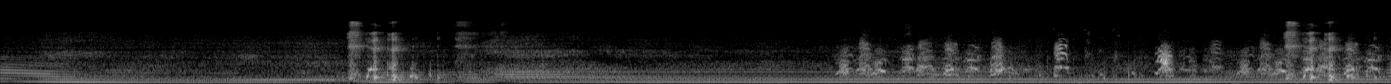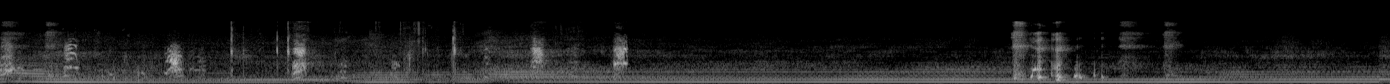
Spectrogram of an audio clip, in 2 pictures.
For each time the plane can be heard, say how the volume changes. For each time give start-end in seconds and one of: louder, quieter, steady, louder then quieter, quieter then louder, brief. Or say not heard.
0.0-27.7 steady.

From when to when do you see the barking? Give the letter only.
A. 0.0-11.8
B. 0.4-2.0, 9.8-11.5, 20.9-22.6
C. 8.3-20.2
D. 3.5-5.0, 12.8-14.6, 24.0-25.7
C.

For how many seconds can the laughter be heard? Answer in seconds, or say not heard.
5 s.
